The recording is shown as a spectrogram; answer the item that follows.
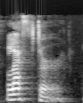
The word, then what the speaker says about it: laughter: Essa palavra laughter também temos de novo o GH com som de F, olha. Laughter, L-A-U-G-H-T-E-R. E a pronúncia é bem simples: laughter, laughter. Uhum.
